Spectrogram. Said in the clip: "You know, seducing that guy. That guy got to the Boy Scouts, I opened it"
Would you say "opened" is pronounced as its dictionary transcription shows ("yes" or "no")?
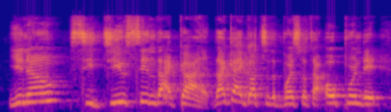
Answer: yes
